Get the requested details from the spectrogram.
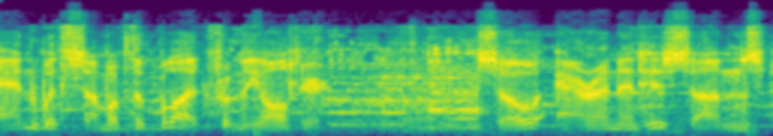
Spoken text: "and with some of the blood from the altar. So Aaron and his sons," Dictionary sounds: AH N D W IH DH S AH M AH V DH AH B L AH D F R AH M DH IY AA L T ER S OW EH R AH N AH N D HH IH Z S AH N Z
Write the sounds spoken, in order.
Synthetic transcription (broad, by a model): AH N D W IH DH S AH M AH V DH AH B L AH D F R AH M DH IY AA L T ER S OW EH R AH N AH N IH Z S AH N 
